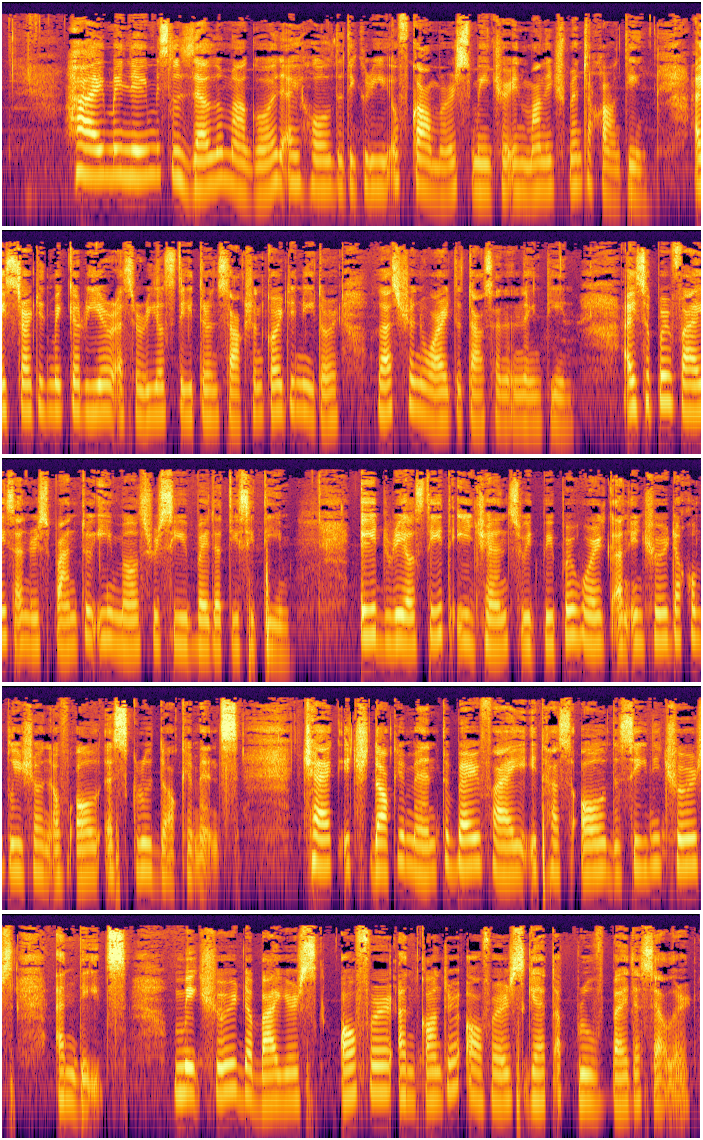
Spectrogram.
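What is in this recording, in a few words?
Voice Recording, Self Introduction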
